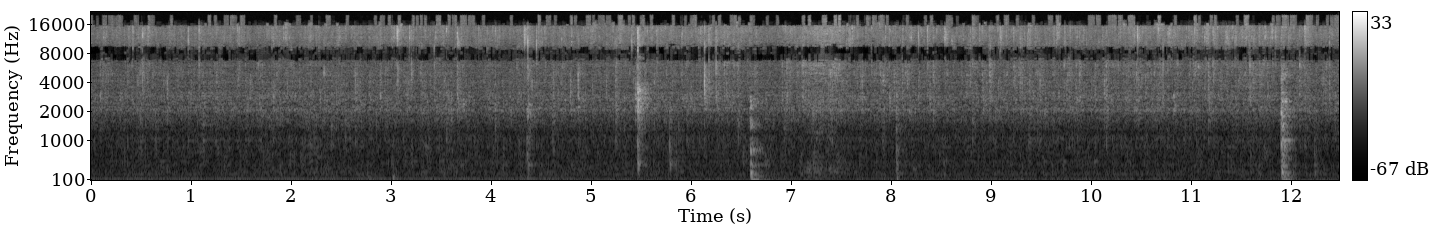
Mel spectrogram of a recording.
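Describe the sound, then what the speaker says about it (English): Pineapple chicken sauce being stirred in a pan gives a steady low sizzle with soft scraping, and a few sharp utensil clicks stand out over the simmer. "Now we're going to stir this up"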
